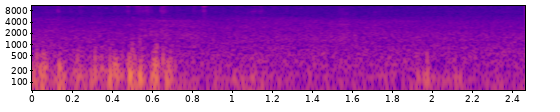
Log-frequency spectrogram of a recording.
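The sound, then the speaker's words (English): Wind blows outdoors in Astoria and buffets the microphone with a steady low rumble and uneven gusty swells. No voices are heard. “It's pretty windy right now.”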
